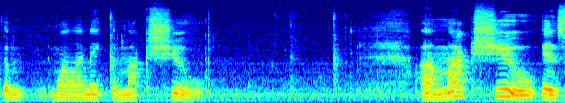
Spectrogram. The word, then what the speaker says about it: maque choux: while i make them while i make the muk shoe makshu is spelled m-a-q-u-e-c-h-o-u-x and it is pronounced machu i did find that out in my research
